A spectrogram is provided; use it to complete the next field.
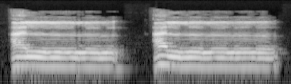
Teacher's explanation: Di bahagian tepi kiri dan kanan bahagian lidah tu, aliran suara akan keluar melalui situ. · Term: Huruf Lam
